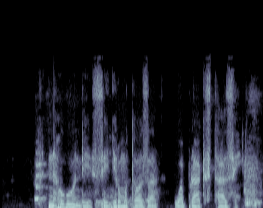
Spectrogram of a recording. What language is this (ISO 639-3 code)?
kin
